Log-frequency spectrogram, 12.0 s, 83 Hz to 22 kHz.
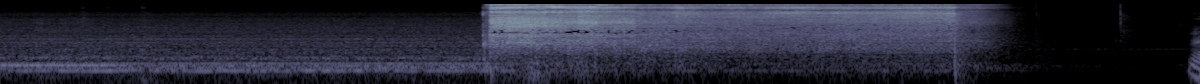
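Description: A steady low hum, then about five seconds in a plasma cutter's arc fires with a loud, steady hiss as it cuts into steel. A little before ten seconds the hiss cuts off and dies away: the cutter has lost power, its 13 amp plug burnt out because it needs a heavier-duty supply.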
